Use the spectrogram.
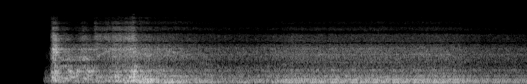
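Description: vehicle, car engine starting

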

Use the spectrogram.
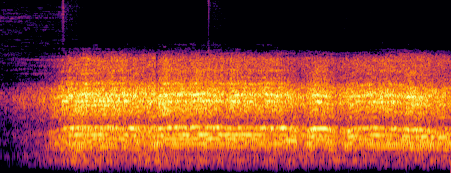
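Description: vehicle, train approaching

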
